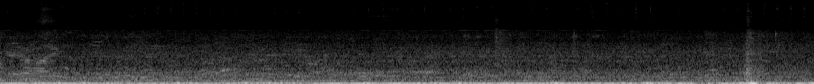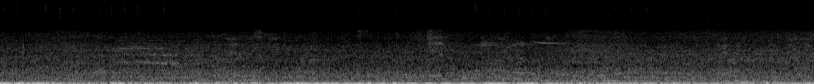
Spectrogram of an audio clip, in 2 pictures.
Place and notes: Keupstr., Köln Mülheim - street ambience, walk
short walk in Keupstr, i used to live here years ago, still visiting the same restaurant for its chicken soup.
(Sony PCM D50, OKM2)
Nordrhein-Westfalen, Deutschland, European Union, 18 July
